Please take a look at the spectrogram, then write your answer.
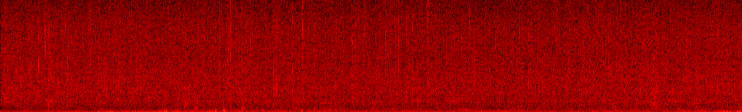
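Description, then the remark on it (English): Steady rain patters on a window and roof, a continuous hiss of countless drops with faint irregular taps, even and unbroken throughout, with no voices. “Rain on my windowpane, rain on my roof.”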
